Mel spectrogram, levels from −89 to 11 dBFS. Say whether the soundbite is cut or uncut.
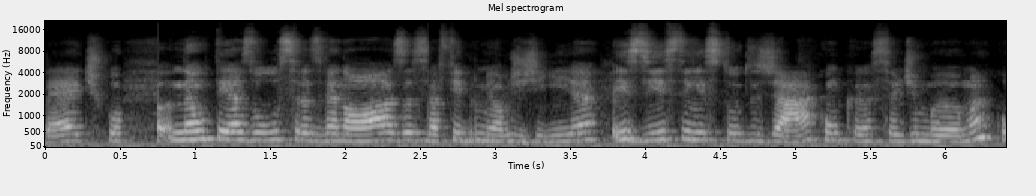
cut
